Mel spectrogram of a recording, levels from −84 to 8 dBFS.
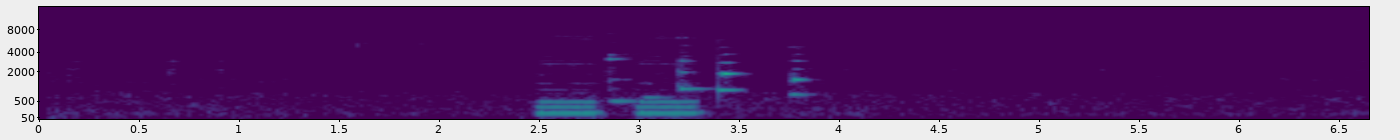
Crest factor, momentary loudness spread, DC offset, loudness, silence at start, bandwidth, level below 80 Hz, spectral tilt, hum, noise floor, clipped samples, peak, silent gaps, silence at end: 24 dB; 14 LU; under 0.1%; -42 LUFS; 2.45 s; 7.6 kHz; -80 dBFS; -3.5 dB/octave; none; -75 dBFS; under 0.1%; -24 dBFS; none; 2.8 s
